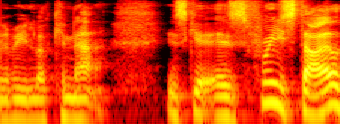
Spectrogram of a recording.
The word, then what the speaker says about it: Freestile: And then the second game we're going to be looking at is Freestile. Good play on words there, where it's freestyle, but the style is spelled like a tile because it's a tile-based game.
